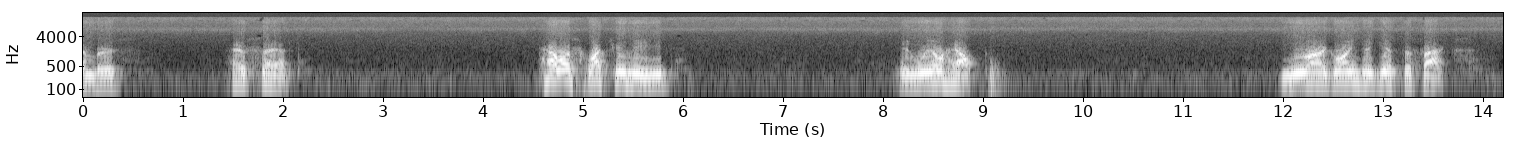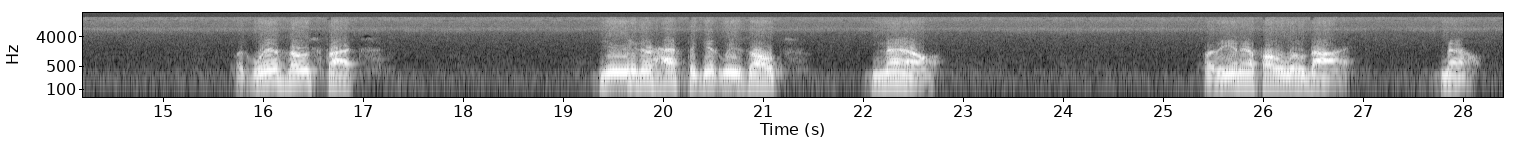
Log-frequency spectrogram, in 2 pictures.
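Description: A man speaks slowly in short phrases, with long pauses between them.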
